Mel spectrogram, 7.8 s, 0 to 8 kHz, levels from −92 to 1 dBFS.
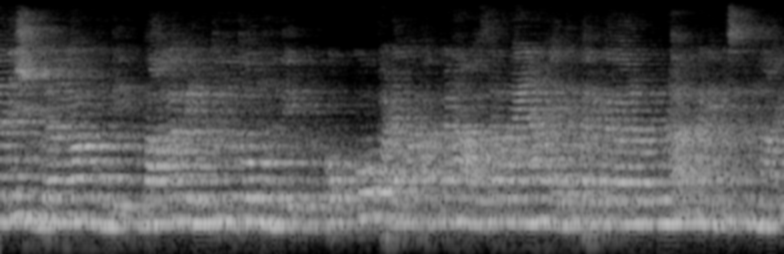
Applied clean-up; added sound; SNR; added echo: none; none; none; reverberation time 2.1 s.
